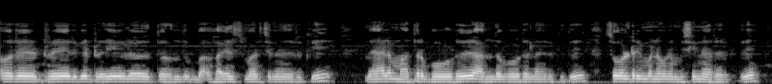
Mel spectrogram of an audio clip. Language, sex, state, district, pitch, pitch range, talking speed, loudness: Tamil, male, Tamil Nadu, Kanyakumari, 125 Hz, 120-130 Hz, 140 wpm, -15 LUFS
